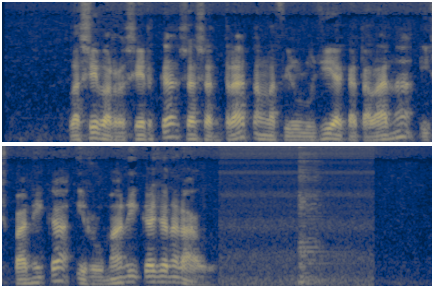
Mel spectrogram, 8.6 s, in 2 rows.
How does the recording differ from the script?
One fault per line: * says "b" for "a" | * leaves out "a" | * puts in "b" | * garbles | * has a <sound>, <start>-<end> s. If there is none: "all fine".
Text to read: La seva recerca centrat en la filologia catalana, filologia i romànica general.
* puts in "s'ha"
* says "hispànica" for "filologia"
* has a thud, 7.2-7.9 s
